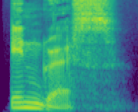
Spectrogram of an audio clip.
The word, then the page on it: ingress: British English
